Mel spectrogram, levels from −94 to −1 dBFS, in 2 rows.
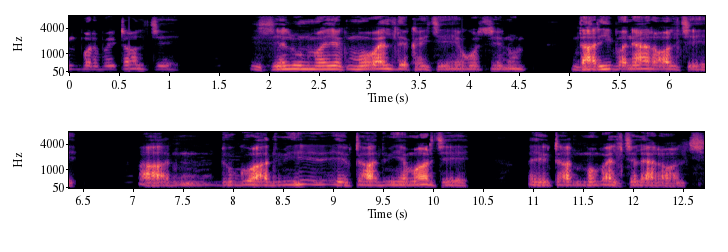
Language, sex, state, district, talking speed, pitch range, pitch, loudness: Maithili, male, Bihar, Darbhanga, 135 wpm, 180-200 Hz, 185 Hz, -28 LUFS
